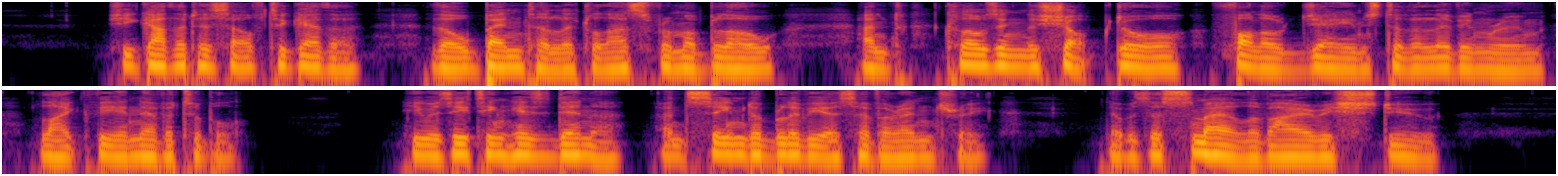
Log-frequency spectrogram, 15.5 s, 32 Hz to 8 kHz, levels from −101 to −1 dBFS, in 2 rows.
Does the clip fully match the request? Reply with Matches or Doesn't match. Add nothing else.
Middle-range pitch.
Doesn't match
